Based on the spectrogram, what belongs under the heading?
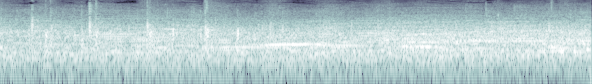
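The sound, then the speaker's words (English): A large crowd at a state final wrestling match stands up and roars, cheering steadily with scattered clapping and shouts in a dense, continuous wash of noise that stays loud throughout. “Modern day crowd stands up, cheers.”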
